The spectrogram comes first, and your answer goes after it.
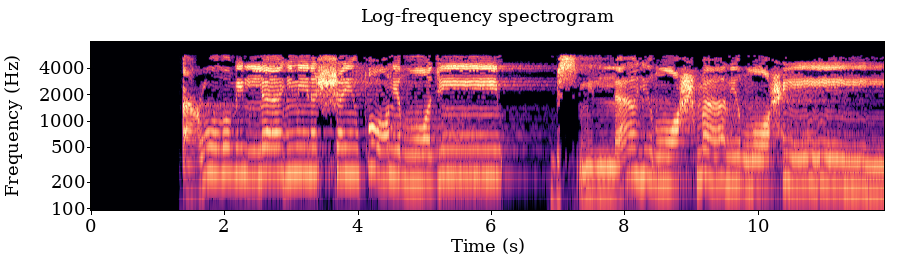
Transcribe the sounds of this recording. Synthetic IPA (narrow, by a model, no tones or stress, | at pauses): ʔaʕuːðʊbɪlːaːhɪmɪnaʃːajt̪ˤɑːnɪrˤːɑd͡ʒiːm | bɪsmɪlːaːhɪɑrˤːɑħmaːnɪrˤːɑħiː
